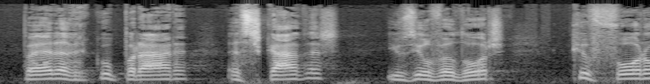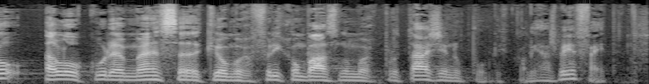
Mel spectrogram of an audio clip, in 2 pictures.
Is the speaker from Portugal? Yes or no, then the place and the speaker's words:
yes; Centro, Portugal; eu não sou do Norte, sou do Centro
